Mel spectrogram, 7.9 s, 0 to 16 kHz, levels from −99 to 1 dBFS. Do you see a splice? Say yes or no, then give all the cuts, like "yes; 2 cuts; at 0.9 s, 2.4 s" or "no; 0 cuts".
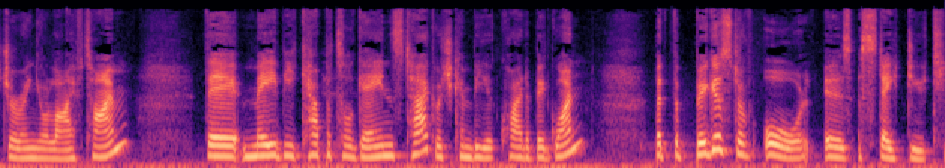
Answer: yes; 1 cut; at 3.6 s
